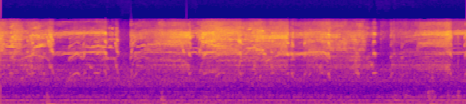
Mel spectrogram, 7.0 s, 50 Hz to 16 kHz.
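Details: During a long feeding at a Groningen nest on 5 May 2020, peregrine falcons keep up harsh, thin, wavering cries in near-unbroken succession over a low drone.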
